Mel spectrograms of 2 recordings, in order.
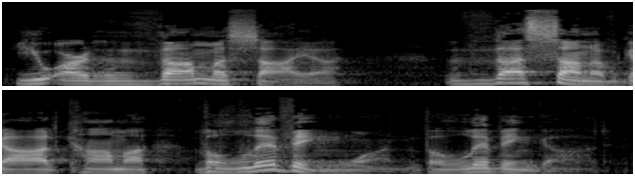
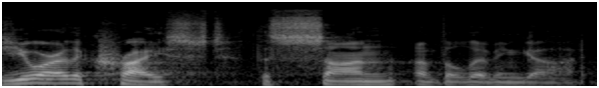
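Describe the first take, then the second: First: Slow, weighty "the" before Messiah and Son, stronger each time; stress on THE. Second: Said in the usual way. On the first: Shown as a demonstration. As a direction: lean hard on every "the", drawn out. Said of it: "it is super emphatic". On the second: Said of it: "The thes are like capital bold T H Es".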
